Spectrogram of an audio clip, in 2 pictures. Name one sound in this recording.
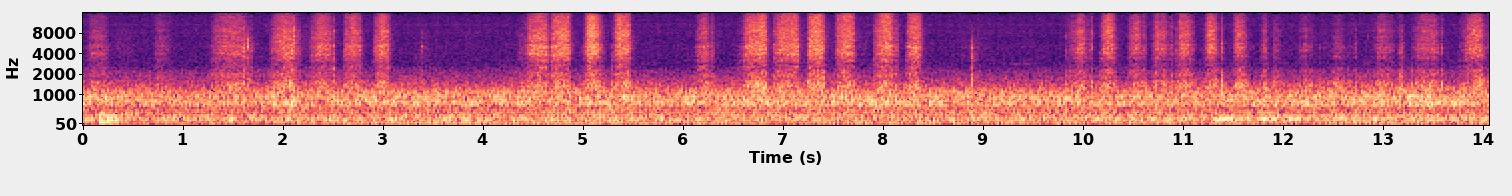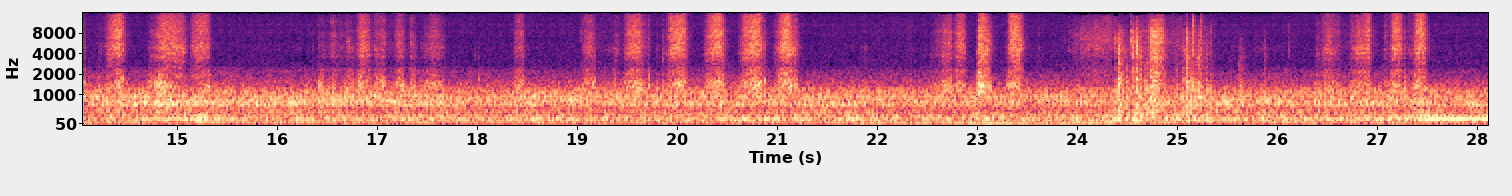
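A brush scrapes and swishes across canvas in quick strokes.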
